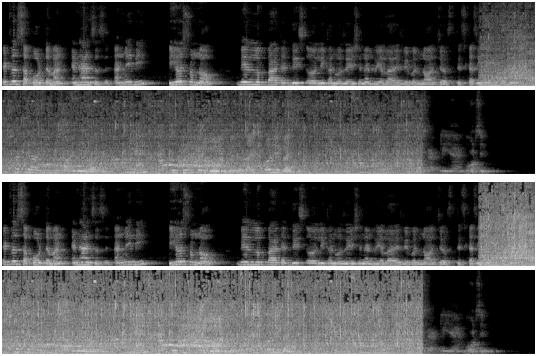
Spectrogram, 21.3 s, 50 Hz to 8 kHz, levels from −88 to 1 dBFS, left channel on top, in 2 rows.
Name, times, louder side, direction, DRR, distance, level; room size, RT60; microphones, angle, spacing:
voice 1, 0.0-2.9 3.3-4.2 4.7-10.3 10.9-12.8 13.1-13.6 14.0-16.7, equal, 10° left, 3 dB, 0.6 m, -29 dB
sound 1, 9.5-19.1, right 4 dB, 60° right, 0.4 m, -22 dB
voice 2, 18.7-20.3, left 1 dB, 85° left, -4 dB, 4.6 m, -42 dB
9.9 x 4.8 x 7.0 m, 0.65 s
head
